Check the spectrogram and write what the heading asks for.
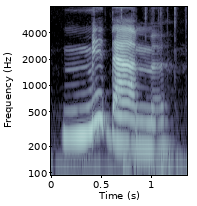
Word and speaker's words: mesdames: E aí, como eu falei lá, o S vai fazer abrir a pronúncia, né? Então, a gente vai falar mesdames, como a gente falou mes parents, mesdames, mesdames, que é senhoras.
